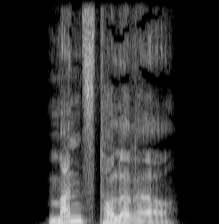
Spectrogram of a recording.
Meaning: inflection of mannstoll: 1. strong/mixed nominative masculine singular comparative degree 2. strong genitive/dative feminine singular comparative degree 3. strong genitive plural comparative degree
- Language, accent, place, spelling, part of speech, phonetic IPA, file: German, Germany, Berlin, mannstollerer, adjective, [ˈmansˌtɔləʁɐ], De-mannstollerer.ogg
